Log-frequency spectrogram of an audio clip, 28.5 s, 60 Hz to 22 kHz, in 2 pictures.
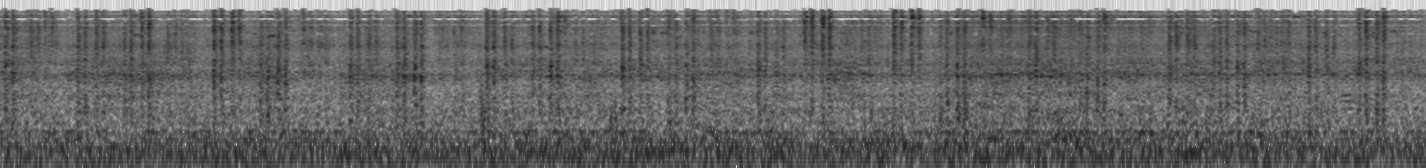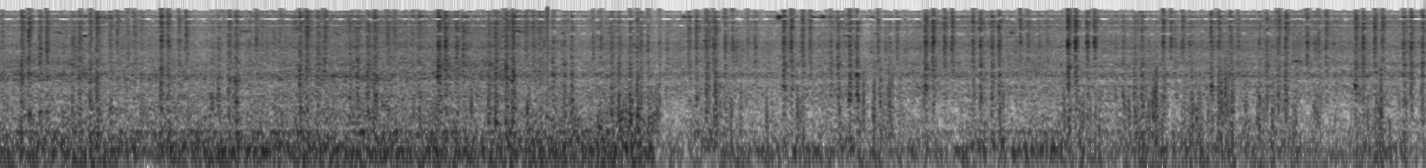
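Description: Miniature 15-inch gauge railway carriage running along the track, a steady loud rumble of wheels and rail noise with air rushing past the open window. The low rumble eases about two-thirds of the way through.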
